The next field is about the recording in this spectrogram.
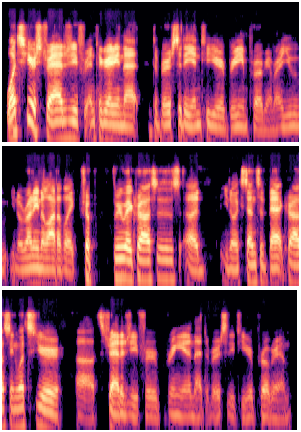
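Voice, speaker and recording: Low-voiced man, dry muffled audio. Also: fast talker, hardly any pauses, fairly bright tone, no room sound. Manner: casual, with fillers like "you know". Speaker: audience questioner. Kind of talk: asking a question in a seminar.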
